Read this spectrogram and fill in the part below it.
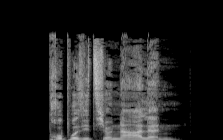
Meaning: inflection of propositional: 1. strong genitive masculine/neuter singular 2. weak/mixed genitive/dative all-gender singular 3. strong/weak/mixed accusative masculine singular 4. strong dative plural
- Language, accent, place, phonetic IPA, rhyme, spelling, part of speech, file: German, Germany, Berlin, [pʁopozit͡si̯oˈnaːlən], -aːlən, propositionalen, adjective, De-propositionalen.ogg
